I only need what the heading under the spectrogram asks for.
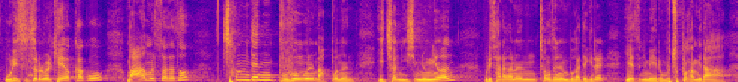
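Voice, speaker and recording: A middle-aged man preaching to a youth group as their pastor, animated and joking, acting out stories as he goes. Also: a little high, a little fast. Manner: animated, storytelling, jokes and acts out scenes. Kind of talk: youth sermon.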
